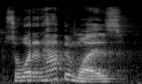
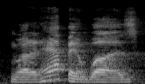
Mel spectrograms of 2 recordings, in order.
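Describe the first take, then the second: First: Said in the usual way. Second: Slow, lower, drawn-out storyteller build-up; slow dramatic repeat. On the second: Shown as a demonstration. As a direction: stretch it out for suspense.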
